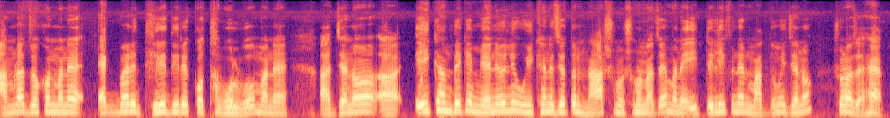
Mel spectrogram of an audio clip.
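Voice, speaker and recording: Fast-talking young man vlogging outdoors. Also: sits high, dry recording, clean studio sound. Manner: talkative, fillers and restarts, shouts to a distant teammate. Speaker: YouTube vlogger. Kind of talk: casual outdoor vlog. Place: outdoors in open ground.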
